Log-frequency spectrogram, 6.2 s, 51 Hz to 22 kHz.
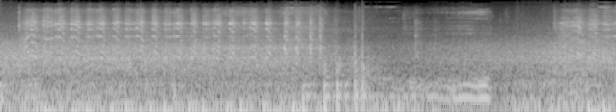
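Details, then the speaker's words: Yamaha MT-07 twin after backfiring through the intake: lumpy, uneven running with irregular stumbles as one cylinder misfires while spitting fuel. A stuck-open injector flooding that cylinder with gas is suspected. "I think that injector's stuck open, and that's why it's never been never firing. It's just flooding that cylinder with gas."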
